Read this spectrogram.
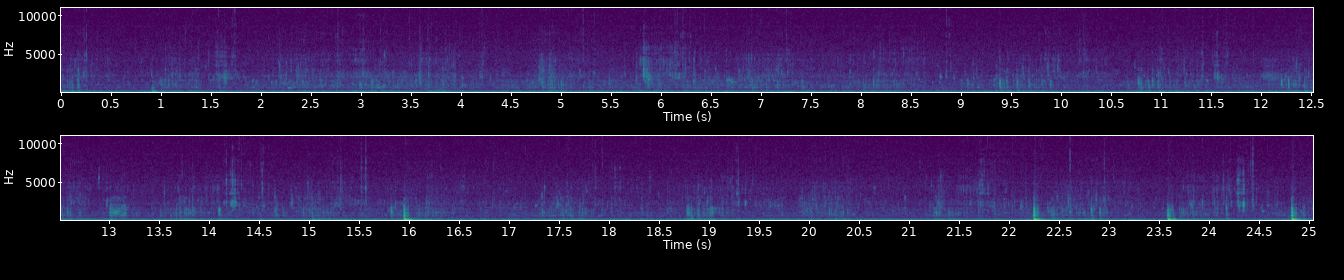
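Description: Water laps and splashes against a kayak's hull.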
